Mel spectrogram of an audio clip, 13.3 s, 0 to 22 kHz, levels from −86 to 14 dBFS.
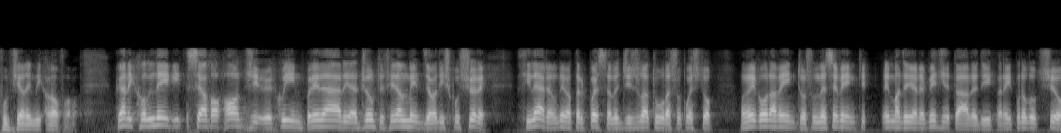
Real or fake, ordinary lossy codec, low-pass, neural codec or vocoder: fake; none; 5.4 kHz; codec, 16 kHz, 0.5 kbps, FunCodec, trained on LibriTTS, 25 frames a second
